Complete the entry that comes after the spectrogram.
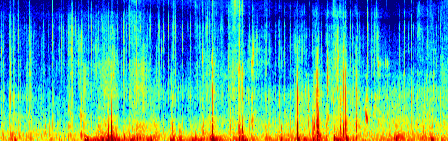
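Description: A clear plastic bag full of red water beads lies flat on a microphone while long nails tap and scratch across it. The result is soft, low, muffled patters and crunchy scratches with brief sharp taps, the energy sitting mostly in the low range.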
